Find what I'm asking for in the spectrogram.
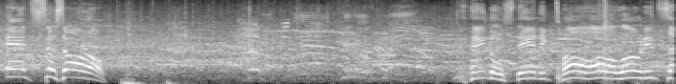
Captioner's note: applause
